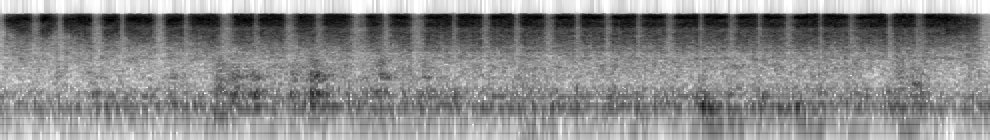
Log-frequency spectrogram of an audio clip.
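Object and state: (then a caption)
Wooden board being sanded. A sanding sponge is rubbed along a long, thin, solid wooden plank in quick back-and-forth strokes. Each pass makes a bright, hissy scratching, repeating in a steady rhythm with short dips between strokes.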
